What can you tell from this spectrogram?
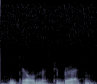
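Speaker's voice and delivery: ordinary delivery, nothing marked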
